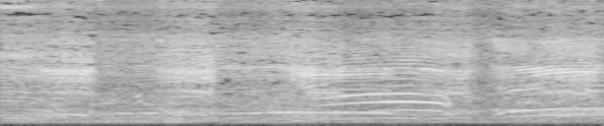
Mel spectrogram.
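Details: Cattle at the Pati cattle market in Indonesia sold as feeder stock. Several moos overlap, one rising and stretching out for over a second, amid a constant din of voices and engine noise.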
